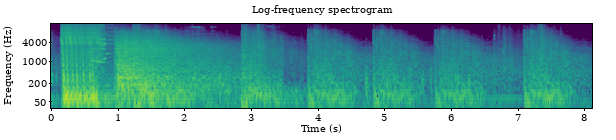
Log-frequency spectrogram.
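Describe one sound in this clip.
A heavy rifle fires single loud shots that ring out and fade.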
